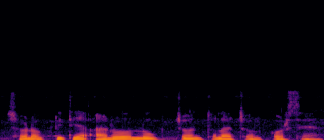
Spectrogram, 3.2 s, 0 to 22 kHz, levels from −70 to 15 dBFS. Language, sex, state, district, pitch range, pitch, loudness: Bengali, female, Assam, Hailakandi, 165-190 Hz, 175 Hz, -14 LUFS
